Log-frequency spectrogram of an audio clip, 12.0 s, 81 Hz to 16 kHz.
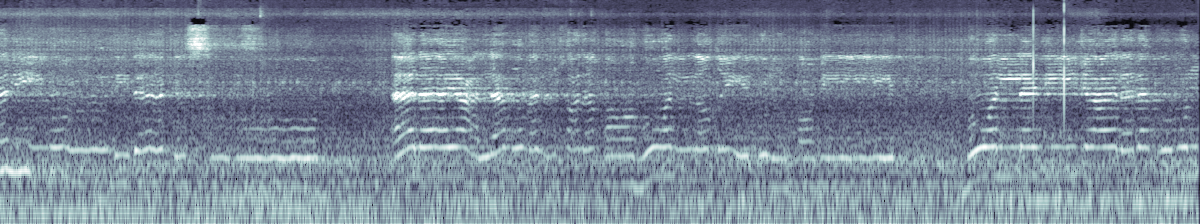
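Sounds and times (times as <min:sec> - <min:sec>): man chanting melodic recitation: 0:00.0 - 0:03.3, 0:03.9 - 0:12.0
car rumble in traffic: 0:00.0 - 0:12.0.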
